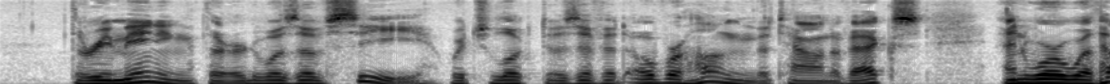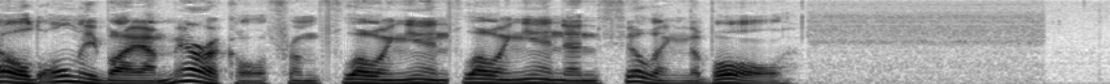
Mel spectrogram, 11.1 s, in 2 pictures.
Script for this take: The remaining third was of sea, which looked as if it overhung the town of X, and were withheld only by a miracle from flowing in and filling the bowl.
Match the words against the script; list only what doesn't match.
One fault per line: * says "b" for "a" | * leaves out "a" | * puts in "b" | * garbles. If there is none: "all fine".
* puts in "flowing in"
